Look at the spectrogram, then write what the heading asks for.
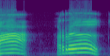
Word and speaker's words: ฤกษ์: ซึ่ง นั่น ก็ คือ แบบ ที่ 3 ก็ อ่าน ออก เสียง เป็น เหรอ เออ ตัว อย่าง เช่น คำ นี้ อ่าน ว่า ฤกษ์ หมาย ถึง เวลา ที่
